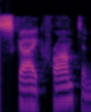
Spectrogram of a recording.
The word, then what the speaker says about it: Sky Crompton: It's Sky Crompton.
